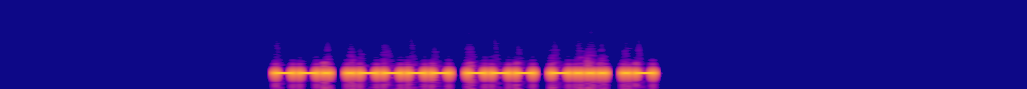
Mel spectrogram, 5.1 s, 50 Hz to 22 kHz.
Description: Morse code, heard as a keyed tone, about 40 wpm, 700 Hz. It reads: G1OBA
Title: DXCC-100 Call Signs - 5 Characters - 40wpm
